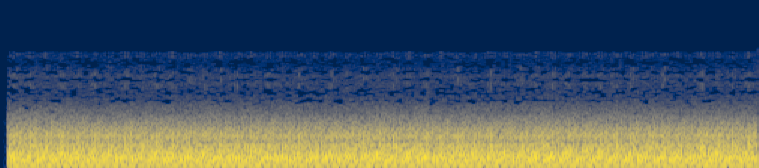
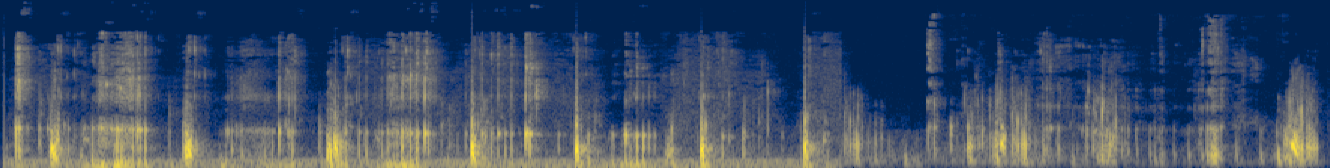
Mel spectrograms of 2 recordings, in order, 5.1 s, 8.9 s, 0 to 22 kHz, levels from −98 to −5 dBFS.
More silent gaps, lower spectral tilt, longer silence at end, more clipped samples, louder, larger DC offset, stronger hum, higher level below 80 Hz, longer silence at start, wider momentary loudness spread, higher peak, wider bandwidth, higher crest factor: neither; first, -14 dB/octave vs -7 dB/octave; about the same, 0 s vs 0.1 s; neither; first, -13 LUFS vs -21 LUFS; neither; neither; first, -20 dBFS vs -34 dBFS; about the same, 0.05 s vs 0.05 s; second, 1 LU vs 18 LU; about the same, 0 dBFS vs 0 dBFS; second, 2 kHz vs 11.5 kHz; second, 12 dB vs 22 dB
